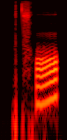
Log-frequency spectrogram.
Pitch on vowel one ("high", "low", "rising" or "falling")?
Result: rising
